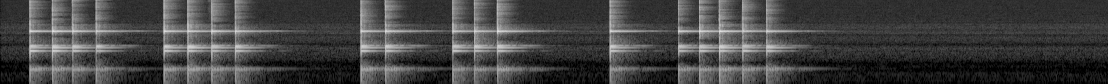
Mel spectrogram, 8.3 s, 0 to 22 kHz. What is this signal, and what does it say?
Tap code, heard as taps on a metal pipe, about 6 knocks a second, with room echo. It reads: THE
